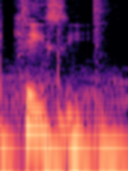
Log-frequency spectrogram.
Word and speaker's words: Kaycyy: And closing out that last set was Hold You Up by Casey. Or at least that's how I believe that is pronounced. K-A-Y-C-Y-Y. Close enough. What we're listening to right now is Beryl, B-E-R-R-Y-L, by Pinewood.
